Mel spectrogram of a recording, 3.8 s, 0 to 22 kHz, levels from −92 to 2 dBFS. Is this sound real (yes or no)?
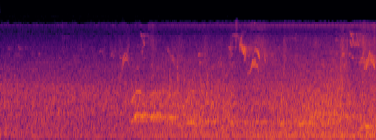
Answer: yes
